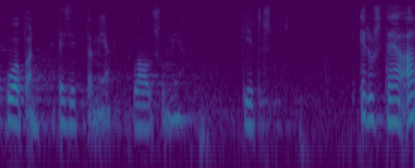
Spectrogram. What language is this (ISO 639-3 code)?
fin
